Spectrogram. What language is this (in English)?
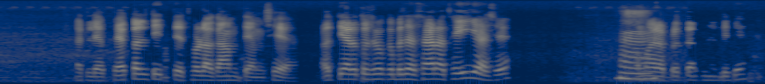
Gujarati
